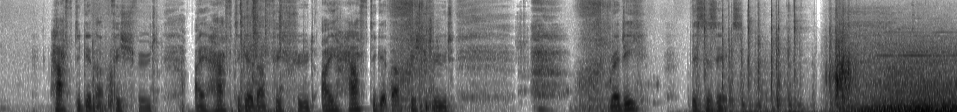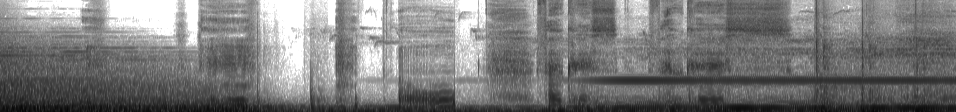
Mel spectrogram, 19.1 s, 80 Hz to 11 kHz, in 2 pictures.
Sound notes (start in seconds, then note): 4.5 deep breathe; 7.1 quickly door knob turning; 8.5 loud overwhelming rushing; 10.2 fearful stammering; 12.5 birds chirping; 13.2 woefully groaning; 14.4 deep breath; 15.5 ominous droaning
